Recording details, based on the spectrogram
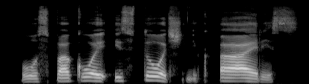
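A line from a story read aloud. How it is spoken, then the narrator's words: Calm declaration. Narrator (Russian): спокойно заявил Хантер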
